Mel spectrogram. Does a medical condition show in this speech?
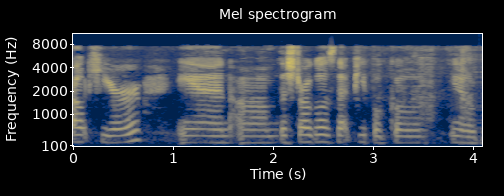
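No.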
